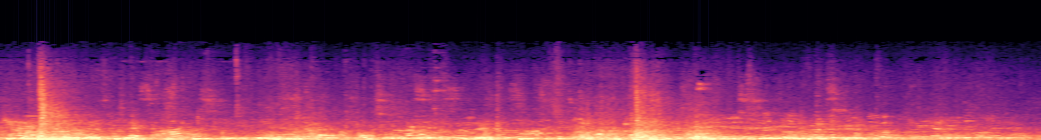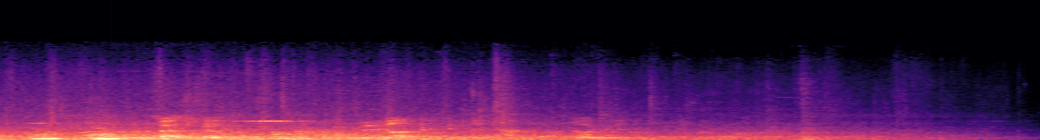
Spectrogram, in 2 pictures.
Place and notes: Paris, Metro Grands Boulevards, towards quotidianity
Three ears in the entrance of the subway station. Things you certainly don hear when you take the metro here everyday.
